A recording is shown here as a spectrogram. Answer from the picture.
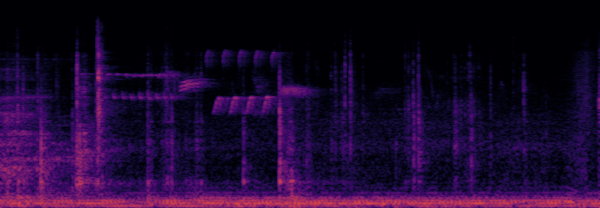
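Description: A songbird whistling and then giving a quick run of about five chirps, about two seconds in, over a steady low hum and scattered light clicks.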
